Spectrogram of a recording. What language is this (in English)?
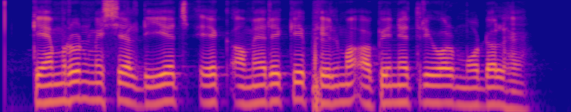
Hindi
